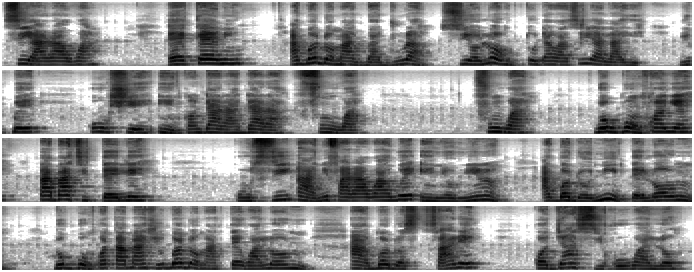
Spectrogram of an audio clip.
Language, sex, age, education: Yoruba, female, 30-45, primary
